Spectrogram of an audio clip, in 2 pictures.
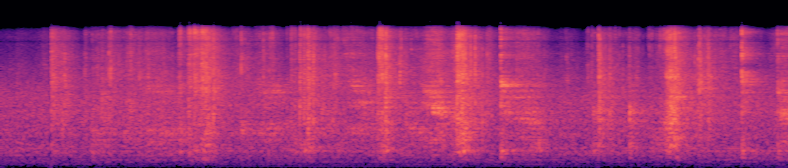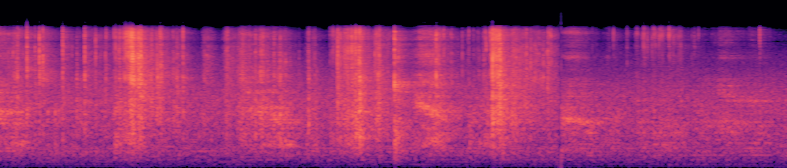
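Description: Scissors snipping through a sheet of baking paper in a string of short, irregular cuts, with the paper crinkling between them.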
